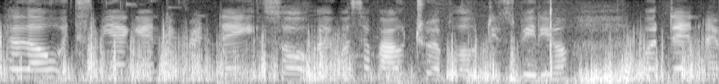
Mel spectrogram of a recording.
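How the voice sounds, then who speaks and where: A woman with an American accent at a fairly quick pace and ordinary pitch variation, with noticeable background noise and audible room echo. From Texas and Mexico. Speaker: booktuber. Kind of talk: casual vlog talk to camera.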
